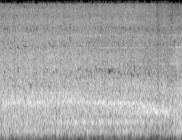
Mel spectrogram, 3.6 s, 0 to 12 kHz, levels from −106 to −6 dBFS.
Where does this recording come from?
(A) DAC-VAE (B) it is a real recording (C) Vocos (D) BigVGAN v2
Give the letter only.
B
